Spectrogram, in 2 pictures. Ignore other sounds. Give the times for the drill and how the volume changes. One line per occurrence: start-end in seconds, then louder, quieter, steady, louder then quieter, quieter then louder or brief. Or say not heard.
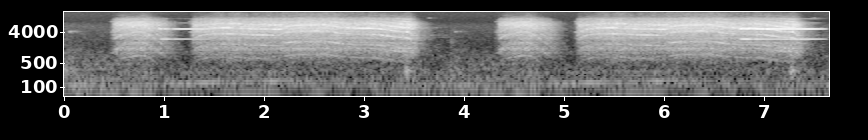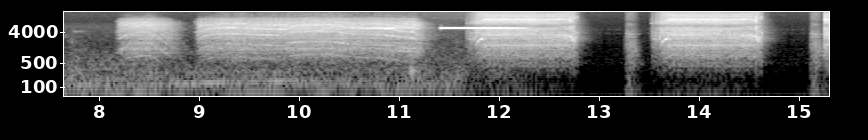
0.0-15.2 steady.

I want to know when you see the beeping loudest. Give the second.
12 s.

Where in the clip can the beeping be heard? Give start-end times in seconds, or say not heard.
0.9-1.4, 6.8-7.7, 10.8-12.3.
